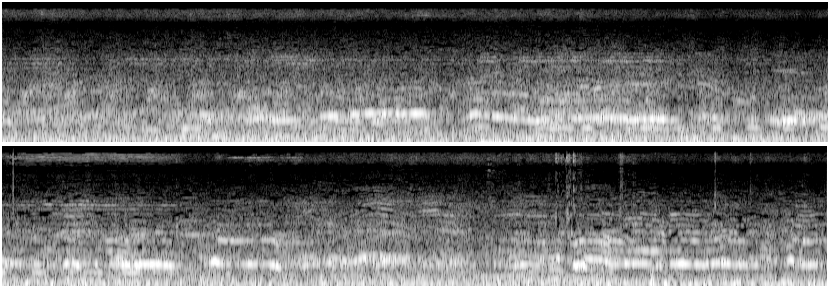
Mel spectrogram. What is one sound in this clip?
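Several men shout and talk excitedly nearby.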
